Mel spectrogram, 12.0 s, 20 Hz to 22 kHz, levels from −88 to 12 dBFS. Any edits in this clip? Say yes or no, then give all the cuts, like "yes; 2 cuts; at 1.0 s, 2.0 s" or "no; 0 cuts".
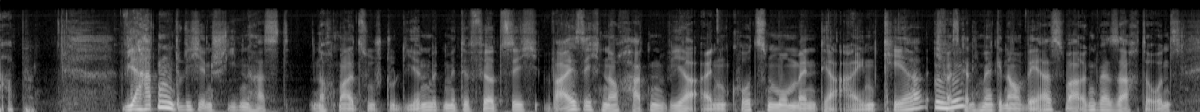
yes; 2 cuts; at 1.7 s, 10.8 s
